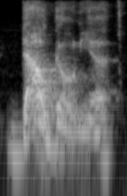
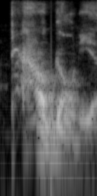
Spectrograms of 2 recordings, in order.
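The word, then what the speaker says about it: dalgona: hell's going on that word should be dalgonia not talgonia so this is definitely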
